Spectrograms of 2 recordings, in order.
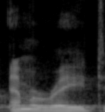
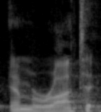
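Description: First: "emirate" ending in an English-style "rayd"; attempted pronunciation. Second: "emirate" said em-uh-RAH-tay; tentative French-style "emirate", with "ah-tay" at the end; French-style attempt. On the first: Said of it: "it's em-, emir". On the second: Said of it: "but it's French". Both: Shown as a demonstration.

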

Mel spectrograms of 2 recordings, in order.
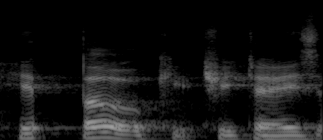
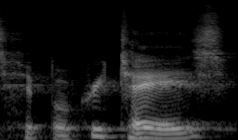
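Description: First: "Hippocrates" stressed on its second syllable. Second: "Hippocrates" with the weight on its final syllable; stress on last syllable. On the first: Preacher showing the mistaken Greek stress, "Hippocrates" stressed on the second syllable. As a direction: say "Hippocrates" as hip-POK-ra-tays, not stressing the end. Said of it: "emphasis on the last syllable rather than". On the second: Preacher showing the Greek word, "Hippocrates" stressed on the last syllable. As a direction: say "Hippocrates" as hip-o-kri-TAYS, drawn out. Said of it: "put the emphasis on the last syllable".

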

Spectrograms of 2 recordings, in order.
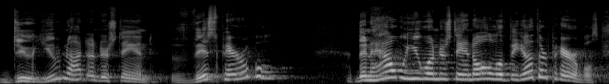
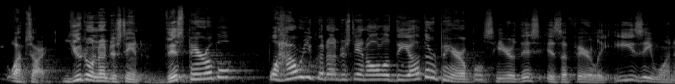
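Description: First: Higher, louder, incredulous; disbelieving, rising to an almost shouted question; exasperated Jesus. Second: Higher and fast, incredulous; Jesus baffled at his disciples, fast and incredulous; exasperated Jesus. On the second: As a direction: rattle off the disbelief, pitch climbing. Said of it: "Jesus looks at the disciples and like". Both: Retold or imitated.

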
